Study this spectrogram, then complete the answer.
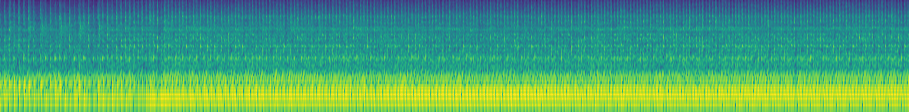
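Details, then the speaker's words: Old Rusty four-cylinder engine after corrections to firing order, carburettor and ignition timing: starts easily, brief rev then even low idle, smooth steady firing, no ticking or knocking; normal healthy idle. "I think this is pretty good. And it runs very smoothly, as you can hear."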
